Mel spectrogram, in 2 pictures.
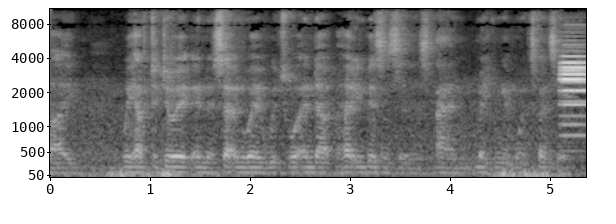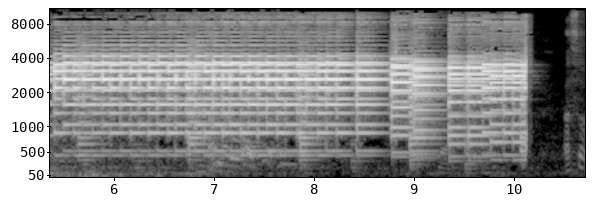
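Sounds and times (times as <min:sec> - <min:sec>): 
speech: 0:00.7 - 0:05.5
phone ringtone with bright repeating electronic melody: 0:05.1 - 0:10.2.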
